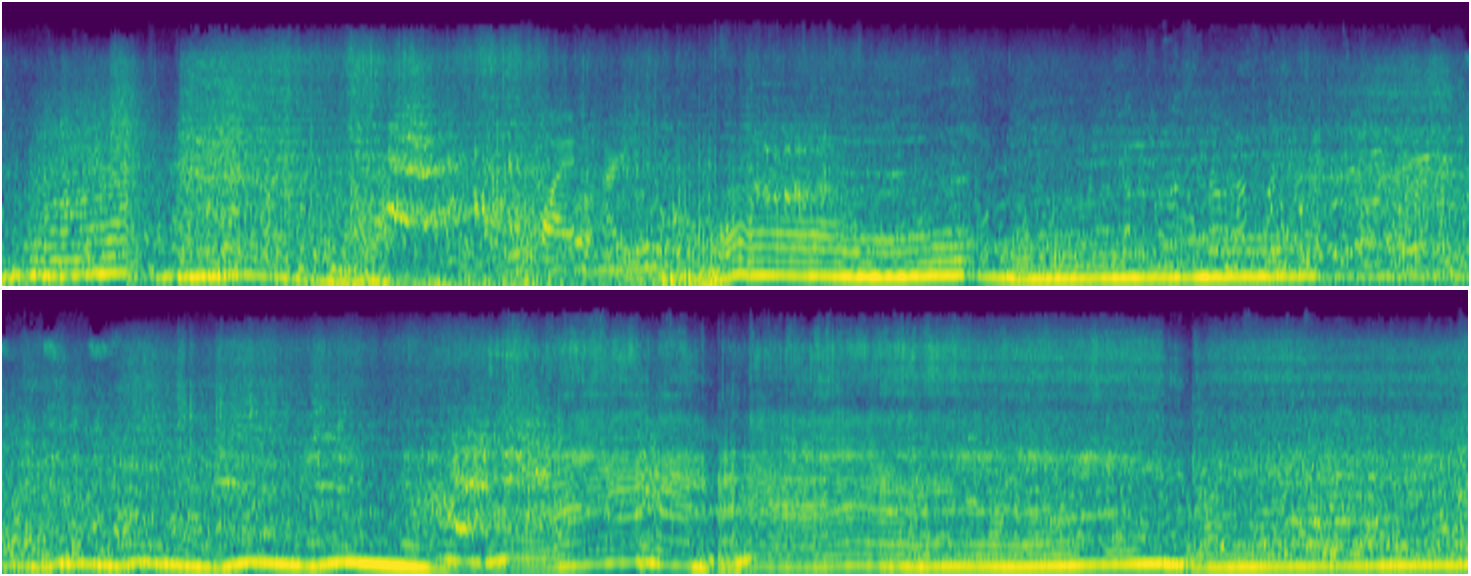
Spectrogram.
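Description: A rally car engine revs hard, rising and falling in pitch as it changes gear.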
